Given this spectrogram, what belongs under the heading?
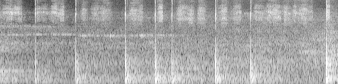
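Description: A teacher writes on a board during a lecture, making a series of sharp, evenly spaced strokes and taps close by over a quiet room.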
